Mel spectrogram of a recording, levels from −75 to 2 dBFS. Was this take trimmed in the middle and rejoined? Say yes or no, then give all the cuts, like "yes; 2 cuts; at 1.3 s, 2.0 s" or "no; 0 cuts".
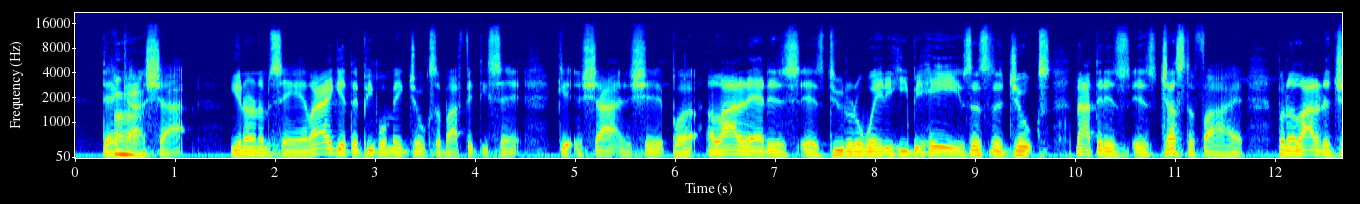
yes; 1 cut; at 6.2 s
